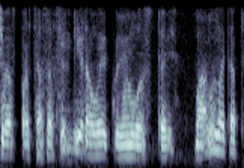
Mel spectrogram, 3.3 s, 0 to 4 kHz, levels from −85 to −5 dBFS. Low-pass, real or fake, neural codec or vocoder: 3.6 kHz; fake; codec, 32 kHz, 1.9 kbps, SNAC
